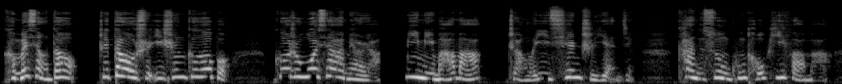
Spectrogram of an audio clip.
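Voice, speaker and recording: A woman narrating a children's story in a lively, expressive way. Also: high-pitched, normal speed.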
